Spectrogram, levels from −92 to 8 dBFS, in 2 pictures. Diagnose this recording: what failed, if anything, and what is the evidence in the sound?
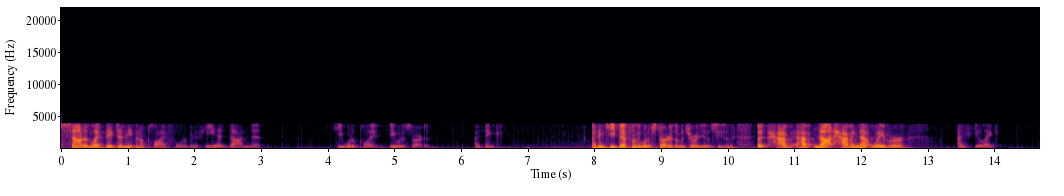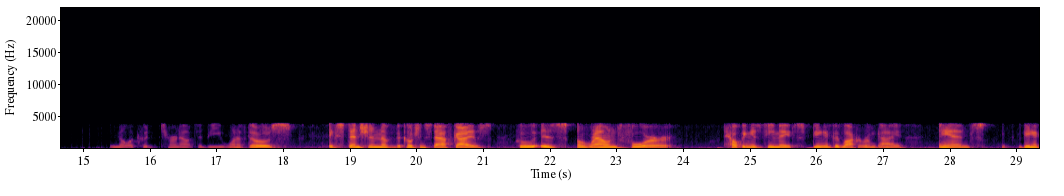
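The codec stage failed: the speech has passed through a G.723.1 codec, and the damage is heavy across the whole clip. Nothing reaches above 3.8 kHz, so the voice sounds muffled, and hoarse roughness and smeared consonants point to a very low rate, consistent with the 6.3 kbit/s mode. On a spectrogram there is a hard ceiling at 3.8 kHz with empty space above it, and the harmonics below look blurred in 30 ms blocks, because the codec's voice model updates only once per frame.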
